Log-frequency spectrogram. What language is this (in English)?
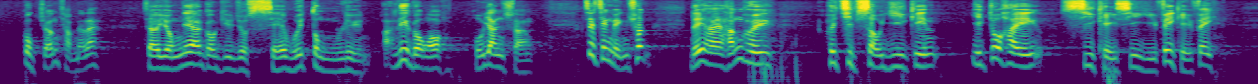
Cantonese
